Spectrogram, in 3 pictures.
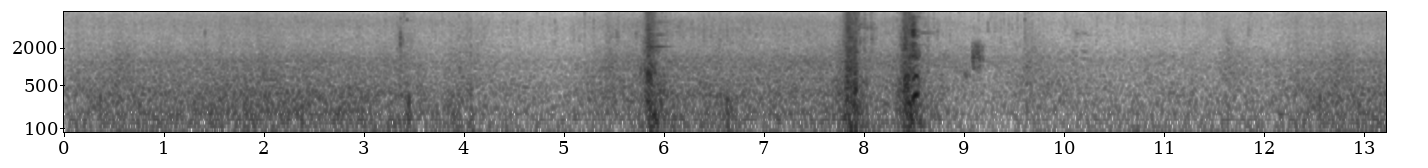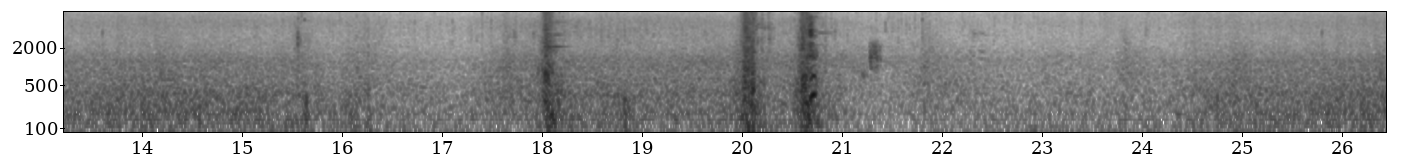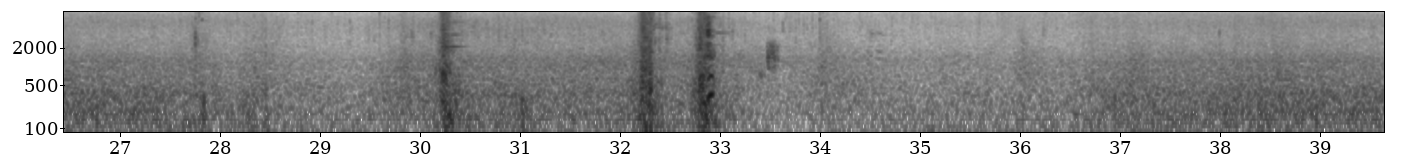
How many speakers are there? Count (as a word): zero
